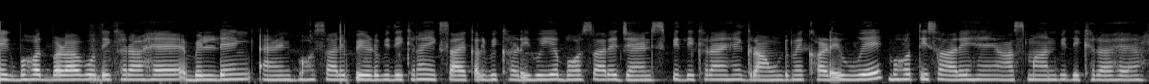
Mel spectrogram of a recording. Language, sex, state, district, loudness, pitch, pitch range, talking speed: Hindi, female, Uttar Pradesh, Jalaun, -18 LUFS, 220 Hz, 215-225 Hz, 220 wpm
